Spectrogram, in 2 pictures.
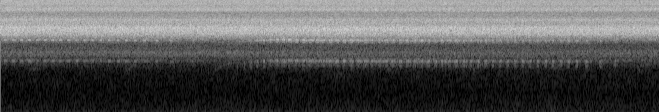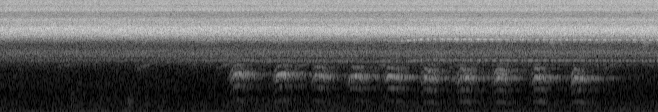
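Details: Cicadas in midsummer, recorded outdoors in stereo with a shotgun microphone: a loud, unbroken, high hissing drone fills the air, joined after eleven seconds by a rapid series of lower pulsed chirps.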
